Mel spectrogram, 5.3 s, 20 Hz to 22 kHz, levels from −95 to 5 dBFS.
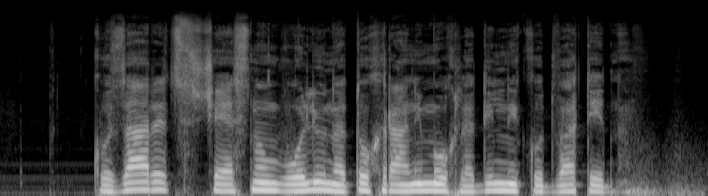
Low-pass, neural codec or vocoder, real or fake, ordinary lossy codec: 19.8 kHz; none; real; none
